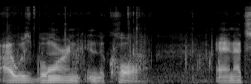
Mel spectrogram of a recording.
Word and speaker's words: caul: show yesterday that i was born in the call and that's spelled c-a-u-l and with the umbilical cord wrapped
